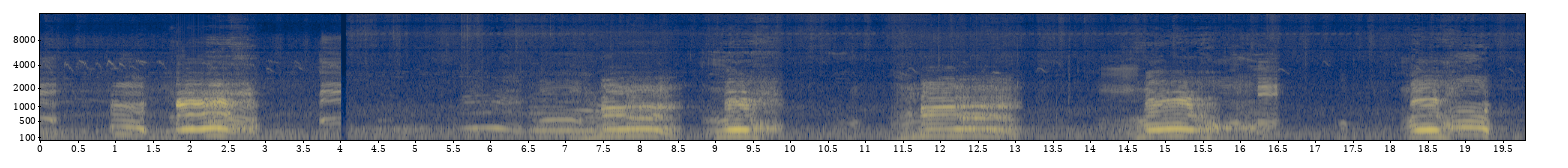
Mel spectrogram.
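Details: A herd of tame cattle crowded together in a lush green rice field, chewing fresh grass on a morning. Many moos answer one another, each short with a rising-then-falling pitch, roughly every two seconds across the stretch.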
